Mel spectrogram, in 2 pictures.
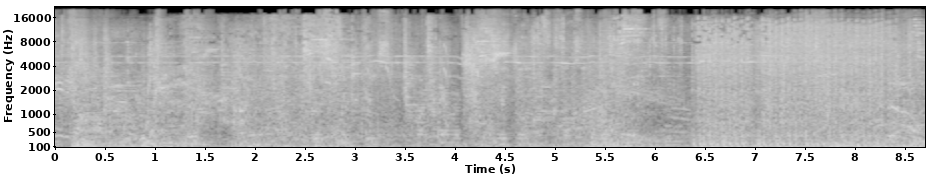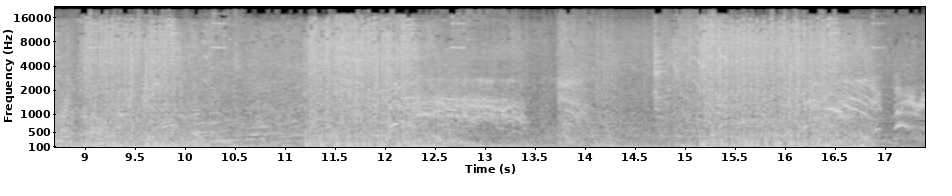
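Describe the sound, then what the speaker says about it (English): Sustained gunfire and blasts in a Transformers: War for Cybertron battle, rapid shots and crashes filling the whole stretch at high, steady loudness with faint voices mixed under the din. "They're firing from the windows!"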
